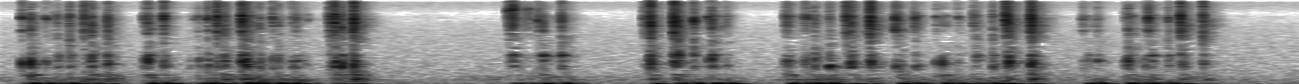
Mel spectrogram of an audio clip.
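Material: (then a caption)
Plastic. Both hands with long nails type steadily with their fingertips on a compact aluminium-framed wireless keyboard with black plastic keys. Quick, dry key clicks with bright high ticks and soft low thumps come in short bursts separated by brief pauses.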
